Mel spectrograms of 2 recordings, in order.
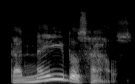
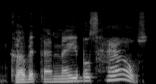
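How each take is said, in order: First: "neighbor's" leaned on, slowly; stress on NEIGHBOR'S. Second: Said in the usual way. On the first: Shown as a demonstration. Preacher repeats the commandment for his listeners, stressing "neighbor's". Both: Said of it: "I'm stressing that word neighbor".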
